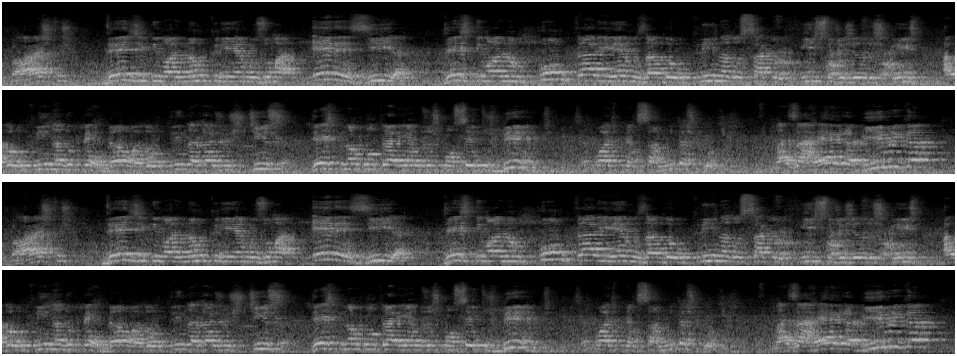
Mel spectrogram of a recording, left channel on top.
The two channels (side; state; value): left; noise; rumble, 10 dB below the sound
